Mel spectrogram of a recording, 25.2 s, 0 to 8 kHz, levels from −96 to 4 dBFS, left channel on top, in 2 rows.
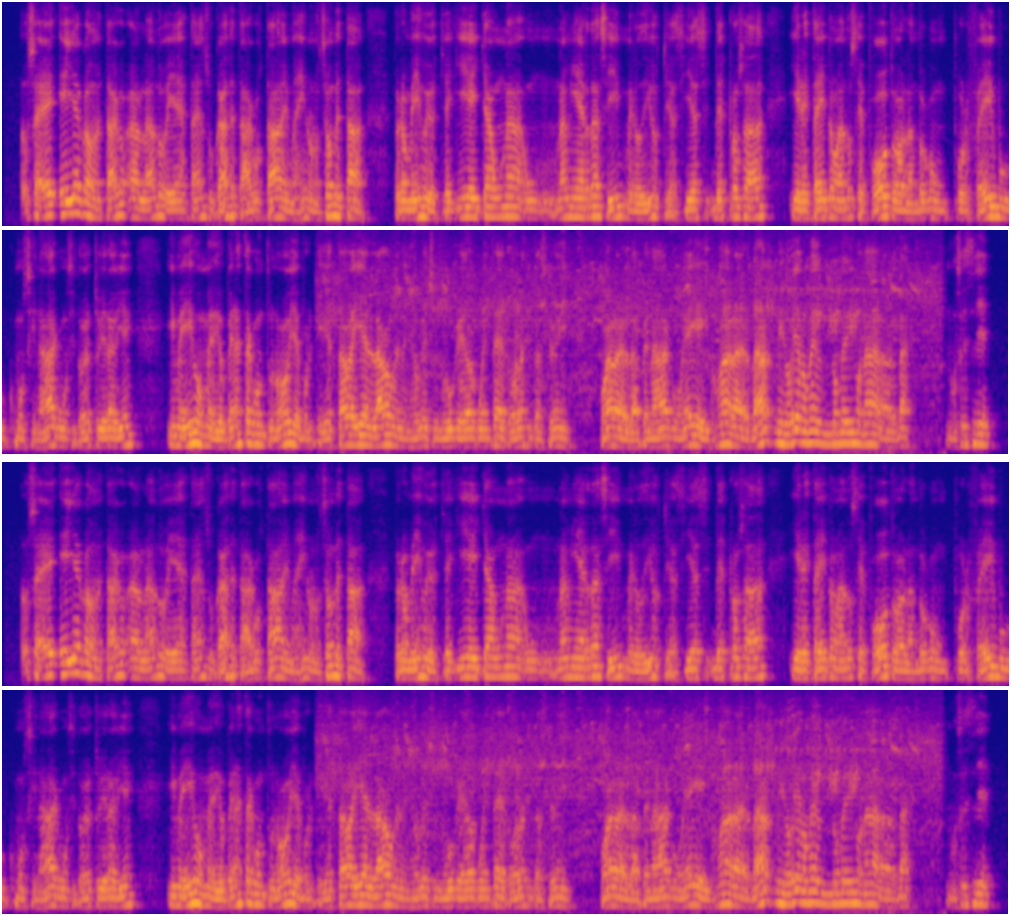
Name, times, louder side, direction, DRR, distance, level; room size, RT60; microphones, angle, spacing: voice 1, 0.2-4.5 4.9-9.5 9.8-14.2 14.6-19.6 20.1-23.9 24.6-24.9, left 1 dB, 65° left, 1.0 m, -23 dB
sound 1, 16.5-24.4, right 1 dB, 5° right, 0.4 m, -41 dB
4.4 x 2.4 x 2.4 m
head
